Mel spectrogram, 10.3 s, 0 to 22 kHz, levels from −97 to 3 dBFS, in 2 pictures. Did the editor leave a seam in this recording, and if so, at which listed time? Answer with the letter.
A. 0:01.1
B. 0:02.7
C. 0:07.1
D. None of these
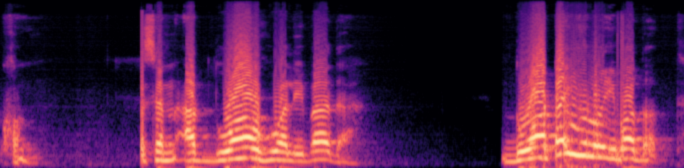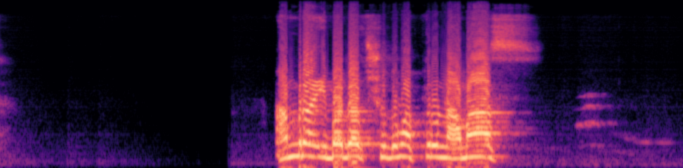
A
